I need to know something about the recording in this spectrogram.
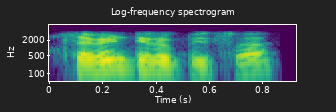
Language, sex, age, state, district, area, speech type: Sanskrit, male, 18-30, Karnataka, Belgaum, rural, conversation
